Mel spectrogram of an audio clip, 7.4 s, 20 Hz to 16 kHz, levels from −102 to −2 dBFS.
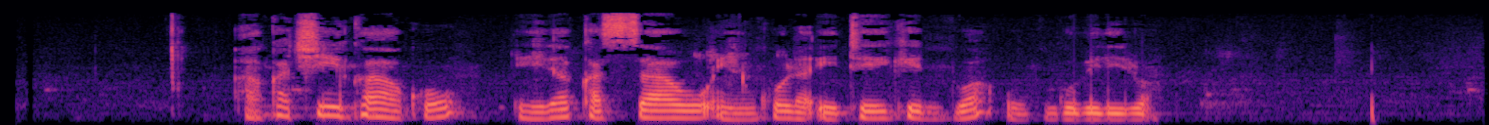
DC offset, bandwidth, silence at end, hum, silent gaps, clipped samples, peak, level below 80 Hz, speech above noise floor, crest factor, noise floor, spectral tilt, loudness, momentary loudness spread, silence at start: under 0.1%; 11.5 kHz; 0.1 s; none; none; under 0.1%; -14 dBFS; -86 dBFS; 39 dB; 20 dB; -71 dBFS; -3.5 dB/octave; -32 LUFS; 16 LU; 0.85 s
